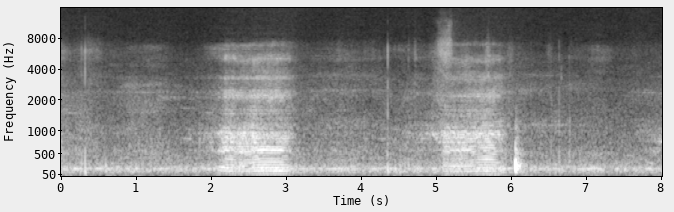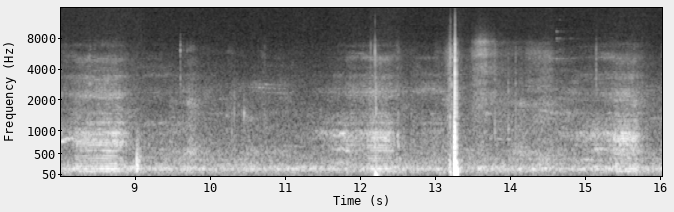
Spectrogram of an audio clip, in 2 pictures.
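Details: Brother who denies snoring, filmed asleep: low, rattling snores on each in-breath, about every three seconds, over steady low room hum.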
